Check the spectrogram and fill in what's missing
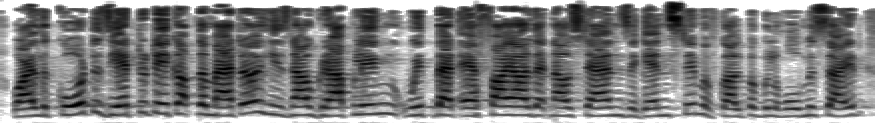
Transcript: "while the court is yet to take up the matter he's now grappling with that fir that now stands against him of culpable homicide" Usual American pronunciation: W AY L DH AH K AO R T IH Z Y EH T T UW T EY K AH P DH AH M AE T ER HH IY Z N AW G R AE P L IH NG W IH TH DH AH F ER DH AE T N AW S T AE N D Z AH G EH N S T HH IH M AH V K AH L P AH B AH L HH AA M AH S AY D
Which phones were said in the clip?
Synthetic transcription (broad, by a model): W AY L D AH K AO R T IH Z Y EH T T UW T EY K AH P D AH M AE T ER HH IY Z N AW G R AE P L IH NG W IH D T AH F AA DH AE T N AW S T AE N D Z AH G EH N S T HH IH M AH V K AH L P AH B AH L HH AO M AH S AY D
